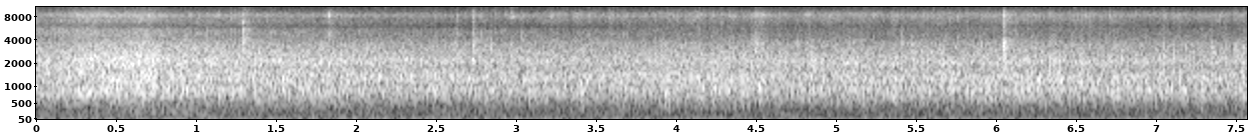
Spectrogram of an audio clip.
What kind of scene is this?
street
